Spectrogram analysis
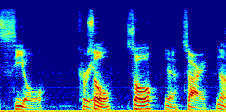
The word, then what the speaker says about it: Seoul: And forgive me if I pronounce this wrong. It's Seoul, Korea.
